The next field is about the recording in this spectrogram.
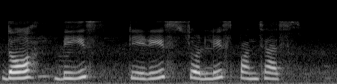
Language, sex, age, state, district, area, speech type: Assamese, female, 18-30, Assam, Darrang, rural, spontaneous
